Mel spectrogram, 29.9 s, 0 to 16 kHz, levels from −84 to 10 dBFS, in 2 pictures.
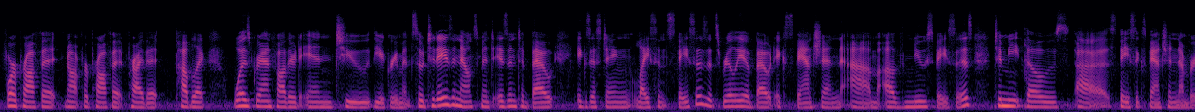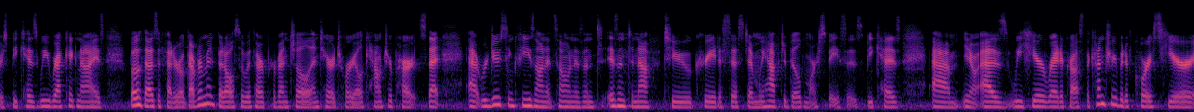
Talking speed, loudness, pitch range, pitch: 175 wpm, -32 LUFS, 165-190 Hz, 175 Hz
